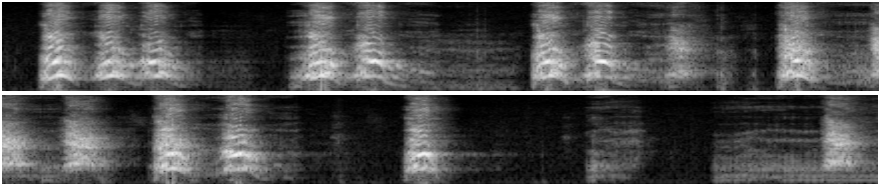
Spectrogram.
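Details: Angry dog, approached by a person on its turf, gives loud sharp barks mostly in pairs, roughly every second, then falls quiet apart from a soft low growl before one final bark.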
